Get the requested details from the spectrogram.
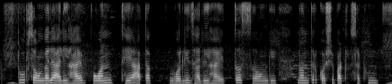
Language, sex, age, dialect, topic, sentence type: Marathi, female, 18-24, Varhadi, agriculture, question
